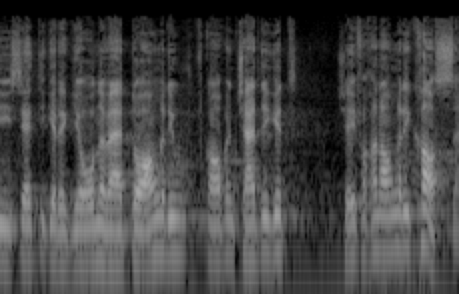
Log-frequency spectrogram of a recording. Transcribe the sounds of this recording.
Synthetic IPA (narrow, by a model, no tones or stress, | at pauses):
isɛtɪɡəɾɛɡjoːnəʋært̚d̥oɑŋəɾiufɡ̥ɑːbəɛntʃædɪɡət | ʃɛɪfɑχənɑŋəɾikʰɑsə̰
